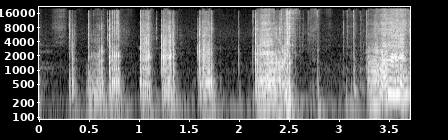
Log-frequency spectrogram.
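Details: 1992 Mercedes W124 300E sun visor: dry, rubbing squeaks and creaks in uneven bursts each time the visor swings up or down, from a dry pivot shaft; lubing the shaft had only silenced it for a few days before.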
